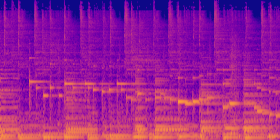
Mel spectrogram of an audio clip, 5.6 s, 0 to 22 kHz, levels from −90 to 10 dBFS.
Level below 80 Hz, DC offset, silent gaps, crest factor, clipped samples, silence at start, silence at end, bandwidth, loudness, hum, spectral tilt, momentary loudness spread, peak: -28 dBFS; under 0.1%; none; 16 dB; under 0.1%; 0 s; 0 s; over 20 kHz; -19 LUFS; none; -6 dB/octave; 5 LU; -4 dBFS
